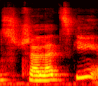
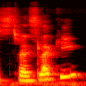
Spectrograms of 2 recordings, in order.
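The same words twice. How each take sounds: First: The name is said with Polish pronunciation. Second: The name is said with Australian English pronunciation. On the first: The speaker calls it right. "whose name nobody can pronounce in Australia" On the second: The speaker calls it wrong. "here they butcher it and call him"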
